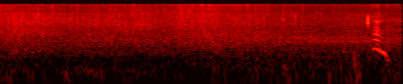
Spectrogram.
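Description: Faint, steady wash of small waves lapping on a pebble beach, with a short knock near the end.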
